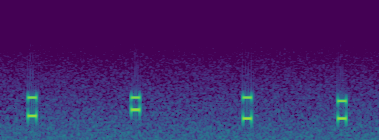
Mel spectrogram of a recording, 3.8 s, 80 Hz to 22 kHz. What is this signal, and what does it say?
DTMF, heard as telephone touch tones, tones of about 90 ms. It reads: 5 0 2 1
